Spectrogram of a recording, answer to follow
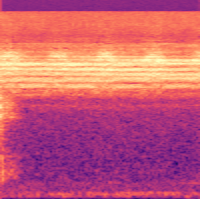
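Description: A faint, steady chorus of crickets, an unbroken high-pitched trill.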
